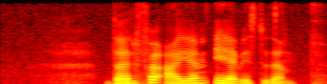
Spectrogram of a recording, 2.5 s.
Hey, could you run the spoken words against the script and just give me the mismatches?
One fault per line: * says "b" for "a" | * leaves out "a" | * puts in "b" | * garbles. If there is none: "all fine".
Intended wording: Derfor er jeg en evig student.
all fine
